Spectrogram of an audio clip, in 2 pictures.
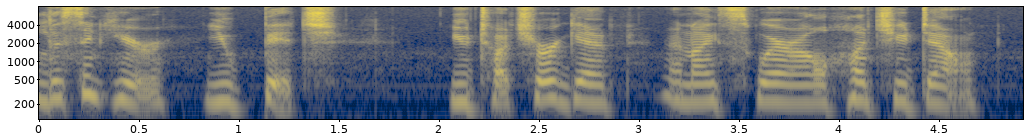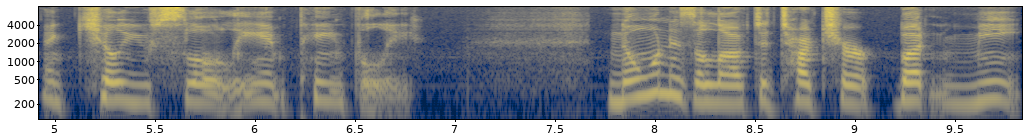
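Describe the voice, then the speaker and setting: A woman growls in a put-on character voice at a fairly high pitch and a moderate pace. The recording is very clean with a silent background, and the sound is dry and close with no echo. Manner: scary, angry, menacing.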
